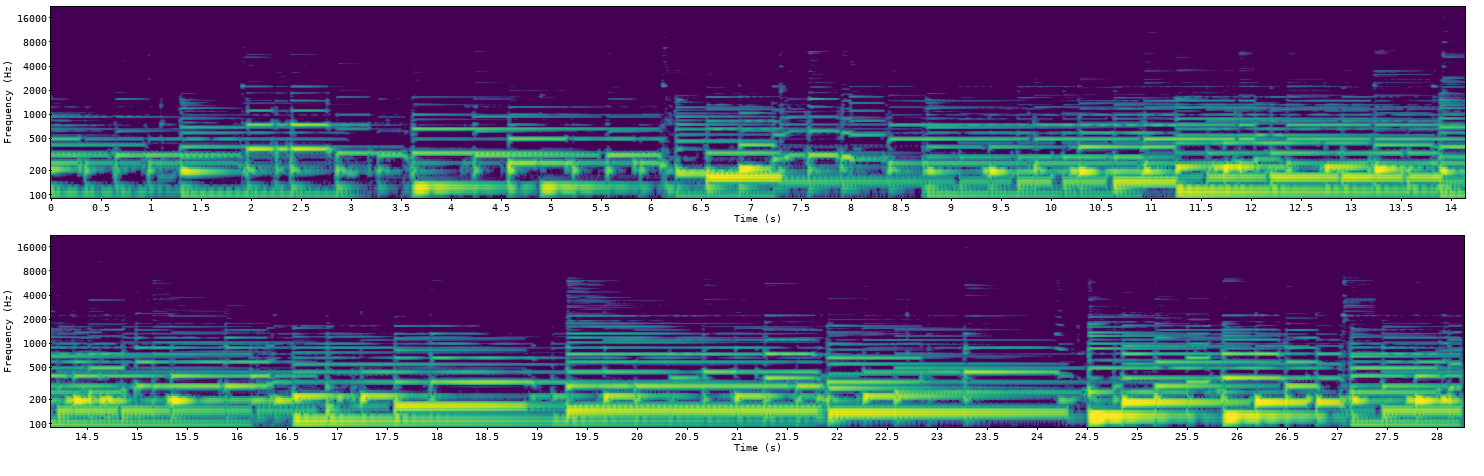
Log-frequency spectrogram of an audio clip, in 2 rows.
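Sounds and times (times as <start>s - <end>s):
Applegate FS 12 Brazilian rosewood guitar playing: 0.0s - 28.2s.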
